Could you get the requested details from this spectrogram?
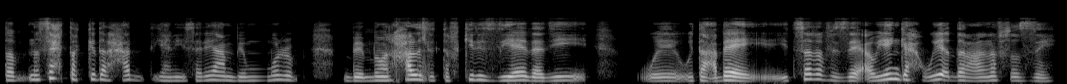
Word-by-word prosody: طَب 195 +2 -4
نصيحتك 230 0 +1
كده 230 -1 -2
لحد- 205 -2 -3
يعني 175 -1 -7
سريعًا- 195 +3 -2
بيمُر 180 +4 -5
ب 190 - -15 0.5
ب 170 - -13
بمرحلة 180 +6 +3
التفكير 185 +4 -6
الزيادة 185 -2 +2
دي 180 +3 -4 0.5
و 165 +1 -4
وتاعباه، 175 +1 +2 0.3
يتصرّف 275 -10 -2
إزاي 170 -1 0
أو 165 - +1
ينجَح 225 -2 +3
ويقدَر 190 -1 +2
على 165 +1 -2
نفْسه 175 -2 -4
إزاي؟ 160 -2 -7
185 Hz, 130 wpm, -24 LUFS, 170-210 Hz, 0.5 s, بمرحلة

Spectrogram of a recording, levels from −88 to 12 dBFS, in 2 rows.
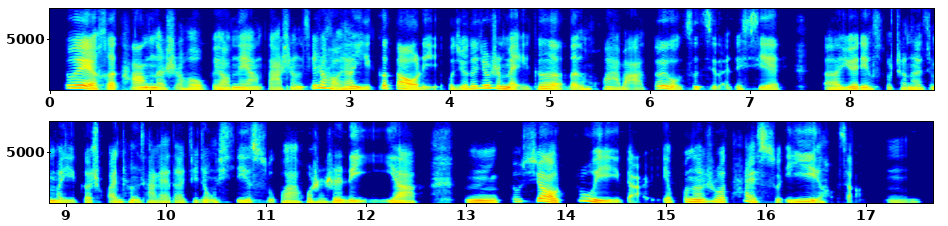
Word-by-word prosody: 对 265 -9 +8
喝 180 0 +2
汤 165 -2 +2
的 145 - +1
时 145 - -5
候 140 -4 -1
不 135 +3 -14
要 155 -1 +1
那 155 0 +1
样 135 -4 -1
大 - - -4
声， 170 0 -4
其 245 +8 -3
实 280 - +4
好 200 - +1
像 185 +4 +3
一 - - +1
个 245 - 0
道 210 -10 +5
理。 165 +6 -8
我 175 - -4
觉 170 +1 -1
得 215 - +1
就 255 +2 +2
是 245 -5 +1
每 180 -4 +3
个 185 -2 +1
文 130 +5 -1
化 185 0 -6
吧， - - -4
都 225 - -3
有 235 - +3
自 185 - -5
己 180 - -8
的 - - -11
这 160 - -7
些， 155 0 -3 0.4
呃， 150 0 -2
约 180 +4 +3
定 165 -2 +1
俗 165 -5 -11
成 150 +1 -7
的 145 -2 -1
这 155 - -12
么 145 -2 +1
一 - - -6
个 145 - -6
传 175 +6 -5
承 185 -2 -3
下 150 -4 -6
来 120 - -4
的 120 - -6
这 140 - -10
种 130 - -4
习 150 +1 -5
俗 170 -1 -6
啊， 135 0 -3
或 165 +1 -5
者 155 -1 -3
是 175 -1 +2
礼 150 -3 +1
仪 - - -10
呀， 150 0 +2 0.5
嗯， 160 -3 +4
都 220 +1 -10
需 235 +3 -4
要 175 -10 +8 0.2
注 290 -6 +1
意 155 -4 +6
一 - - -3
点 - - -2
儿。 - - -8 0.2
也 - - -3
不 215 - -8
能 200 -2 +5
说 205 -2 -1
太 195 0 -4
随 170 - -5
意 180 0 +1
好 145 - -8
像， - - -10 0.3
嗯。 140 +8 -11
165 Hz, 280 characters per minute, -22 LUFS, 150-190 Hz, 0.5 s, 对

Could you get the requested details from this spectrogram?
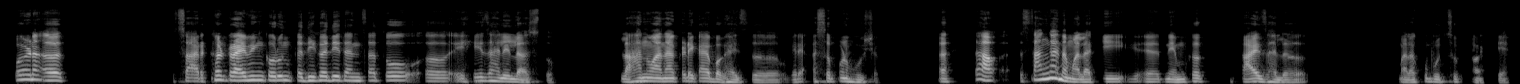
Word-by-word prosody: पण 225 +1 +3
अ 180 -2 +4 1.2
सारखं 210 -1 +1
ड्रायव्हिंग 190 +1 +7
करून, 195 0 +1
कधी-कधी 180 +2 +2
त्यांचा 180 0 -2
तो 190 0 0 0.3
अ, - - -7 0.2
हे 165 +6 -6
झालेला 140 -8 +1
असतो. 100 -2 -9 0.7
लहान 150 +3 +1
वाहनाकडे 145 0 +3
काय 145 0 0
बघायचं 110 -4 -5 0.2
वगैरे, 110 +2 -11
असं 135 +1 -6
पण 145 +2 -4
होऊ 115 -5 -4
शकतं. 120 +3 -11
अ, - - 0 0.3
तर 195 0 +2
सांगा 250 +7 +4
ना, 240 - +6
मला 120 -3 +2
की 130 +4 -5 0.3
अ, 125 0 -4
नेमकं 120 +4 -2 0.4
काय 140 -1 +4
झालं? 105 -3 -5 1.0
मला 110 0 -5
खूप 130 -2 -9
उत्सुकता 120 -3 -11
वाटतेय. 90 0 -14
140 Hz, 140 wpm, -25 LUFS, 120-185 Hz, 1.2 s, ड्रायव्हिंग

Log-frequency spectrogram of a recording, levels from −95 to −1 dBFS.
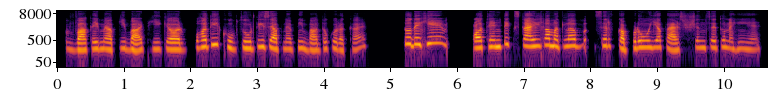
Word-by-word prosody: वाक़ई 195 +1 +3
में, 210 -1 -4
आपकी 200 +3 -3
बात 190 -2 +2
ठीक 205 0 -13
है - - 0
और 195 -1 +5 0.2
बहुत 260 +5 +1
ही 330 - +2
खूबसूरती 225 +2 -4
से 240 -2 -1
आपने 210 0 +1
अपनी 215 +3 -9
बातों 190 0 -5
को 215 0 -8
रखा 190 0 -9
है। 245 +6 -11 0.6
तो 350 - +4
देखिए, 365 +4 0 0.5
ऑथेंटिक 260 +7 +2
स्टाइल 280 -1 +6
का 310 +1 +5
मतलब 280 0 0 0.2
सिर्फ़ 290 -1 -4
कपड़ों 225 +4 +1
या 250 0 -1
फ़ैशन 230 +2 -4
से 240 -1 -3
तो 255 +2 -10
नहीं 215 -2 -10
है, 195 +1 -15
230 Hz, 175 wpm, -22 LUFS, 205-265 Hz, 0.6 s, स्टाइल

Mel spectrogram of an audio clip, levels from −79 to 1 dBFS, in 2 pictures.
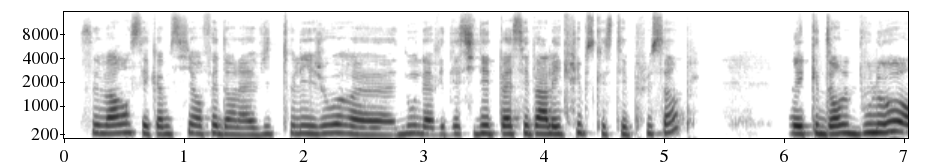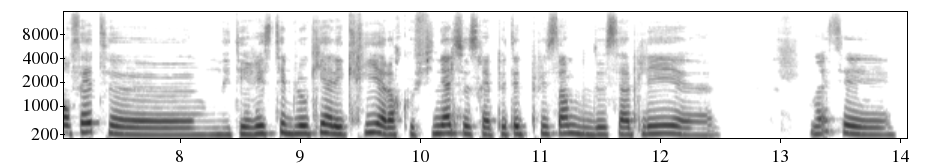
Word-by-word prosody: C'est 240 - -4
marrant, 230 +2 +4
c'est 245 -2 -1
comme 215 0 0
si 215 +3 -6
en 225 - 0
fait 230 +2 -1
dans 210 -1 -1
la 195 0 -2
vie 215 +2 -5
de - - -19
tous 230 - -8
les 225 -1 -1
jours, 235 +2 0
heu, 195 -2 +2
nous 220 +3 -2
on 225 - -6
avait 205 0 +1
décidé 215 +2 0
de - - -7
passer 220 +1 +2
par 220 -1 +6
l'écrit 215 +3 +1
parce 235 0 -3
que 220 - -7
c'était 210 0 -4
plus 210 +3 -4
simple. 280 - -3 0.8
Mais 220 -1 +7
que 235 - -1
dans 220 0 +6
le 240 - +3
boulot 250 +5 +5
en 240 -4 +5
fait, 265 +3 0
heu, 195 -2 -2
on 195 0 -8
était 195 +2 -3
resté 225 +4 0
bloqué 225 +2 +1
à - - +4
l'écrit 230 +4 0
alors 200 -2 +2
qu'au - - -8
final 230 +4 0
ce 230 -1 0
serait 200 -2 -3
peut-être 210 +1 -2
plus 220 -1 -6
simple 230 +1 -1
d 200 -1 -5
de - - -2
s'appeler. 215 +3 -2
Heu, 190 +1 -12 0.7
ouais 215 - -5
c'est 205 -8 -3
220 Hz, 240 wpm, -23 LUFS, 205-230 Hz, 0.8 s, Mais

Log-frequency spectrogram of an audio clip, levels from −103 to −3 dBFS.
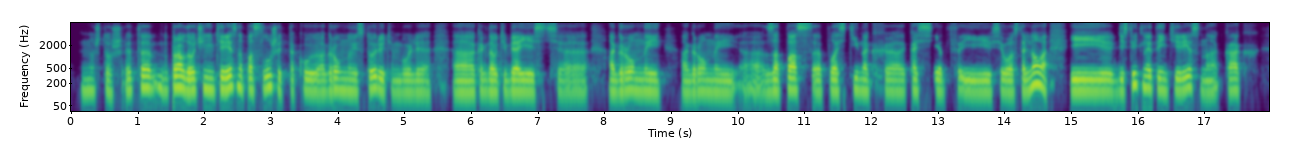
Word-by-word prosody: Ну 125 0 -8
что 125 -2 -7
ж, - - -9
это 130 +4 +3
д 150 -6 -6
правда 155 -1 +7
очень 130 +3 +1
интересно 150 +4 +3
послушать 135 +1 -1
такую 120 0 -1
огромную 125 +1 -1
историю, 130 +2 +1
тем 115 -1 -9
более, 115 -1 -3 0.3
а, 115 0 0
когда 120 0 0
у 120 - +3
тебя 120 +1 +3
есть, 120 -1 0
э, - - -6 0.3
огромный 125 -1 0 0.2
огромный, 115 0 -3
а, - - -8
запас 130 +3 +3 0.2
пластинок, 125 0 -2 0.4
кассет 125 -1 -2
и 115 -1 -1
всего 120 0 0
остального. 125 +11 +4 0.3
И 125 0 +2
действительно, 155 +8 -1
это 145 -2 +1
интересно, 130 -1 -2
как, 280 - -3
125 Hz, 115 wpm, -21 LUFS, 120-135 Hz, 0.4 s, правда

